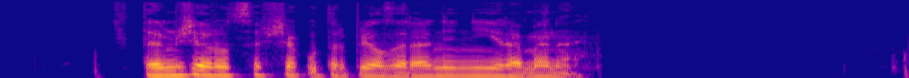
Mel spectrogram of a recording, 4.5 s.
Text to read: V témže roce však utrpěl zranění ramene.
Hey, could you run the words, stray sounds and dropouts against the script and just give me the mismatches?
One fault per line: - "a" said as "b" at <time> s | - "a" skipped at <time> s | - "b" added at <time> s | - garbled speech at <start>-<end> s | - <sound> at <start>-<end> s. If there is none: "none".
none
